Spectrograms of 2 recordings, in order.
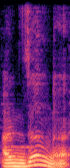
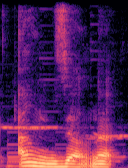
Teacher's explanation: yang tadinya hurufnya harusnya dibacanya n, konsonannya dirubah jadi eng gitu. Yang aslinya anzalna jadi angzalna.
